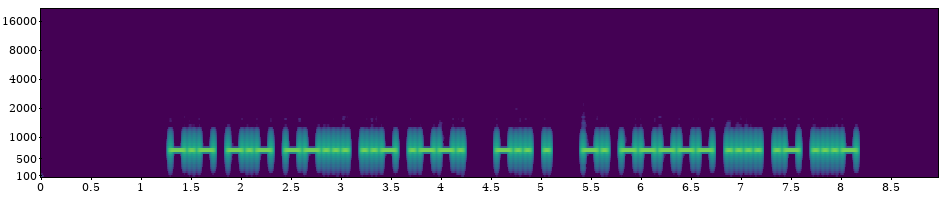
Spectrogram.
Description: Morse code, heard as a keyed tone, about 25 wpm, 700 Hz. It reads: KK7UP DE N0HAV
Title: USA Callsign DE Callsign - 5 Characters - 25wpm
